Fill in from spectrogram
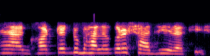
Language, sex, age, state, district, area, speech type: Bengali, female, 18-30, West Bengal, South 24 Parganas, urban, conversation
